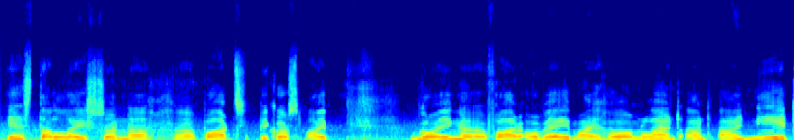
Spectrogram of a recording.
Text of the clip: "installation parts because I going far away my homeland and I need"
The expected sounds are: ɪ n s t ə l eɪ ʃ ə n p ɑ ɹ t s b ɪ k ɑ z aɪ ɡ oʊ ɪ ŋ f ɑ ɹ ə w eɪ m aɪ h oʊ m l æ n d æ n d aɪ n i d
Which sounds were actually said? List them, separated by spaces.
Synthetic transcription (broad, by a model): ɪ n s t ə l eɪ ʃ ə n p ɑ ɹ t s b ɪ k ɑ s aɪ ɡ oʊ ɪ ŋ f ɑ ɹ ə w eɪ m aɪ h oʊ m l æ n d æ n d aɪ n i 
